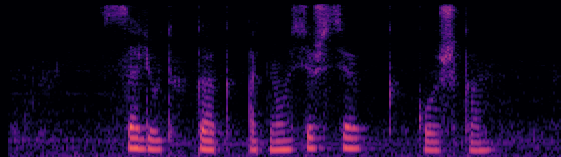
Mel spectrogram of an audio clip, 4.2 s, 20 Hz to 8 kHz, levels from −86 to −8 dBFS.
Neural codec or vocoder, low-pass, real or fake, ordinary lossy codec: none; 7.2 kHz; real; MP3, 48 kbps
